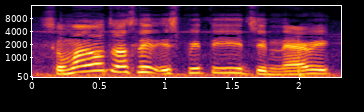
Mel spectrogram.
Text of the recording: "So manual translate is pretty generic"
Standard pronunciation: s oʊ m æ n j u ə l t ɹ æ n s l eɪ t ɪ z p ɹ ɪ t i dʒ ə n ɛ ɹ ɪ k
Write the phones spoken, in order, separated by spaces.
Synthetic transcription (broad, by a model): s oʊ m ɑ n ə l t ɹ æ n s l eɪ t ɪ s p ɹ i t i dʒ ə n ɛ ɹ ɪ k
